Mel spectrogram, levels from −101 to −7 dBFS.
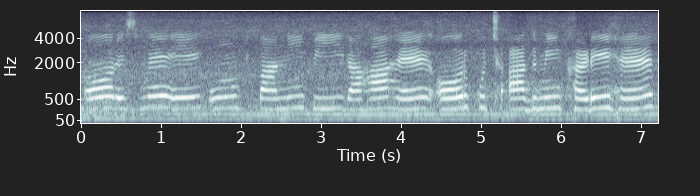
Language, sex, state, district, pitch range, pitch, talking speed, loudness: Hindi, female, Rajasthan, Jaisalmer, 255-285 Hz, 270 Hz, 110 wpm, -14 LUFS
